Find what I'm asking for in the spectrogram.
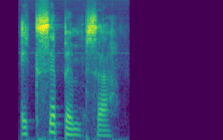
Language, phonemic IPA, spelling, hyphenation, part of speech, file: Greek, /eˈkse.pem.psa/, εξέπεμψα, ε‧ξέ‧πεμ‧ψα, verb, EL-εξέπεμψα.ogg
- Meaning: first-person singular simple past of εκπέμπω (ekpémpo)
